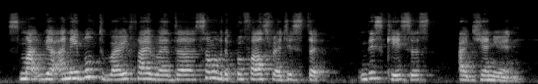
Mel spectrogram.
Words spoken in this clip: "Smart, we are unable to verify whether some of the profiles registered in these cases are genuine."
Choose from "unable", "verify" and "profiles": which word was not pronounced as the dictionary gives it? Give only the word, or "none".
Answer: profiles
